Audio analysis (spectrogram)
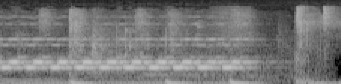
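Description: A telephone ringing indoors, a steady electronic ring tone pulsing through the whole clip at moderate volume, with a few dull low thumps underneath.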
